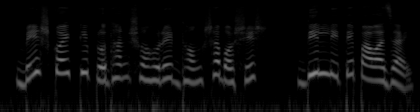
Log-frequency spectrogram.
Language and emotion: Bengali, neutral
